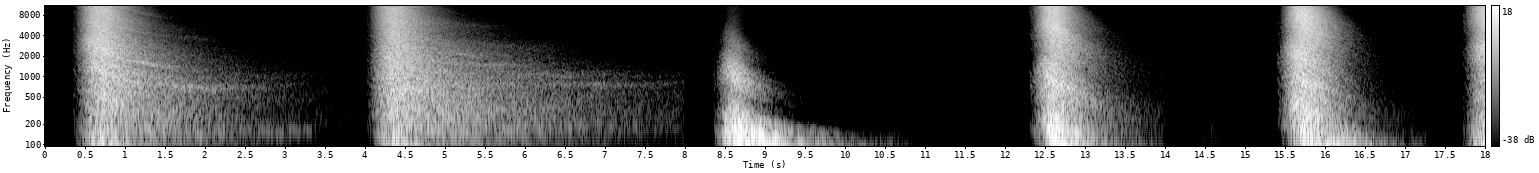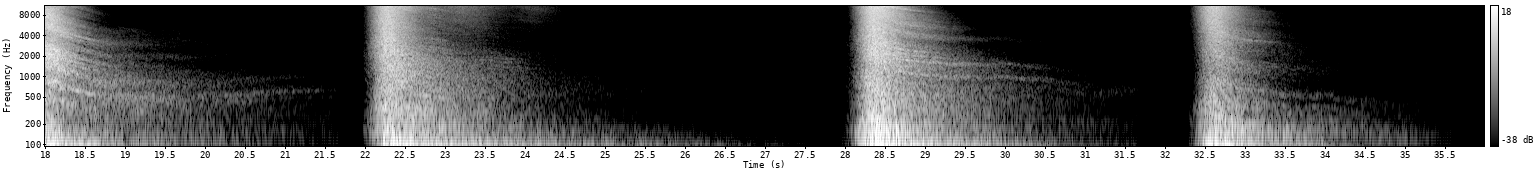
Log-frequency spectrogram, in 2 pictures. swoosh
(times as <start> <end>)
8.4 10.6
